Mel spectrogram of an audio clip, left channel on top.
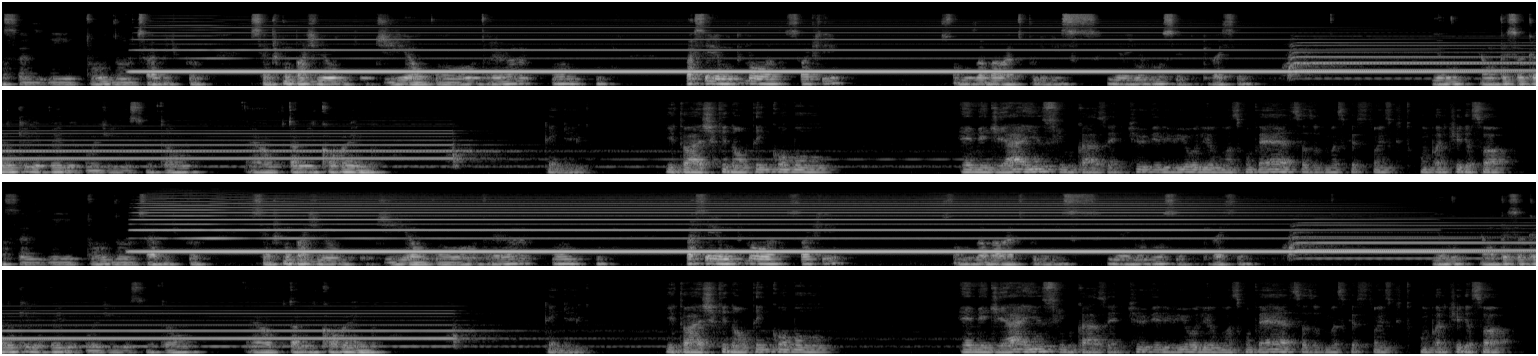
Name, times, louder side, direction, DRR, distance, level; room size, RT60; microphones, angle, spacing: voice 1, 0.0-2.0 2.5-6.0 6.8-8.4 9.4-12.5 14.3-17.3 17.8-19.1, left 1 dB, 70° left, 1.2 m, -31 dB
sound 1, 1.2-15.8, right 1 dB, 75° right, 0.4 m, -24 dB
voice 2, 2.8-3.3 20.8-21.2 22.0-23.7 24.9-30.5, left 1 dB, ahead, 0.8 m, -34 dB
sound 2, 12.8-23.7 23.9-24.5 24.9-25.0, right 2 dB, 45° left, 0.8 m, -33 dB
3.7 x 3.2 x 3.2 m
head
